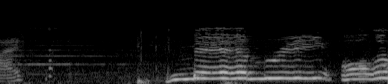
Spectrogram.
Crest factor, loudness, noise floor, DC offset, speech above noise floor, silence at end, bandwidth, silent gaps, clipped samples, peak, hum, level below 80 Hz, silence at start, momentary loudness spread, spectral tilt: 14 dB; -26 LUFS; -56 dBFS; under 0.1%; 31 dB; 0 s; 6 kHz; none; under 0.1%; -14 dBFS; none; -56 dBFS; 0 s; 22 LU; -9 dB/octave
